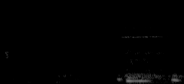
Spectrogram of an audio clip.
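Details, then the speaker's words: Wheezing: a short, low-pitched musical breath sound after a quiet pause, from an adult who hears themselves wheezing while chatting and mentions having to take fluid pills. "oh you see that Michelle goodness gracious my dog on lungs are we are wheezing here hearing myself"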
